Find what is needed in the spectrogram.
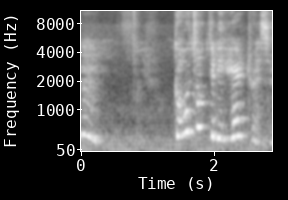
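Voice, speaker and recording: In a put-on character voice, a woman speaks fairly slowly at an extremely high pitch, with very wide pitch swings. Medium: read story. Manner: slow, hesitant "hmm".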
